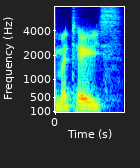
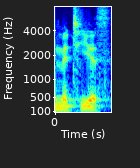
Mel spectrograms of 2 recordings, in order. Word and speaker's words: Matthias: mother's Dutch, so in Holland they say Matthijs, but yeah, I just go with Matthias. I think it's the most international pronunciation we can have.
